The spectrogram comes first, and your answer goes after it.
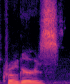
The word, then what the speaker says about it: Kroger: and first of all if you're gonna say it you have to say it like you're from wheeling and that means it's not kroger it is krogers so you have the s like giant eagles because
